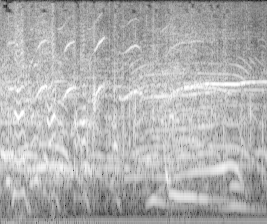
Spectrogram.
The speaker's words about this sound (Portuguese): Palmas. Não, tem palmas, tem palmas.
